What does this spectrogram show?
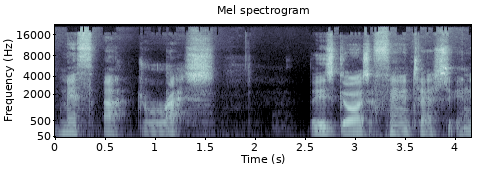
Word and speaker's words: Methadras: Methadras, as it's pronounced, Methadras.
